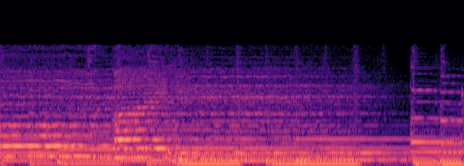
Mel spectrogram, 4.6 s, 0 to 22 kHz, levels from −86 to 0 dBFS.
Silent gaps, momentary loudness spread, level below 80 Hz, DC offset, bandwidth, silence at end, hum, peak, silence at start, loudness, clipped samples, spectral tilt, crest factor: none; 6 LU; -30 dBFS; under 0.1%; 7.2 kHz; 0 s; none; -10 dBFS; 0 s; -25 LUFS; under 0.1%; -7.5 dB/octave; 14 dB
